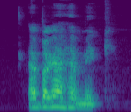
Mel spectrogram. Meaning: of the patriarch Abraham; Abrahamitic
- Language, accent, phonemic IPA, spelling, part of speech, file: French, Canada, /a.bʁa.a.mik/, abrahamique, adjective, LL-Q150 (fra)-abrahamique.wav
